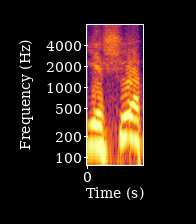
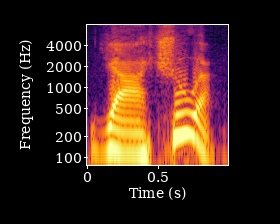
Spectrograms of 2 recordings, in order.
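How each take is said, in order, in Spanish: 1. La primera vocal es un sonido e. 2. La primera vocal es un sonido a. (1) "no tienes que decir Yeshua porque no es así" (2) "es Yahshua"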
